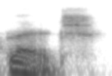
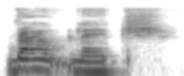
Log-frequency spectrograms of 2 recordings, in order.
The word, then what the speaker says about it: Routledge: a radio play and it's narrated by Patricia Rage or R um I pronounce it rage how would you say it I could call her Routledge rout yeah Patricia Routledge so her actual name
